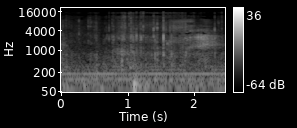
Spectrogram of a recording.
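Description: Faint crinkling and rustling with a few light ticks, swelling into a brighter rustle near the end.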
